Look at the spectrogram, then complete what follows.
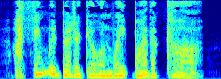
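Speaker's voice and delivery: ordinary delivery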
